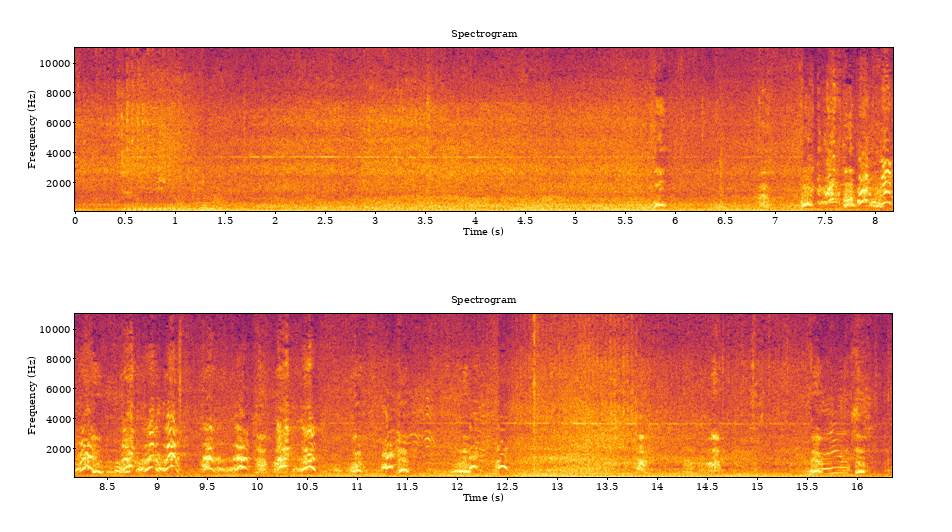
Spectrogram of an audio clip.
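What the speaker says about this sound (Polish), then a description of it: "A no, pieski?" Dogs bark and yip in excited bursts along a road during a long-distance ride, close and fairly loud over a steady engine-like drone, with a few whimpers mixed in and a voice speaking briefly.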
